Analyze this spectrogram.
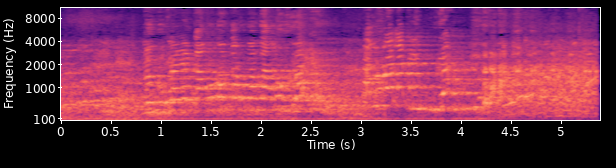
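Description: A woman sings loudly.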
